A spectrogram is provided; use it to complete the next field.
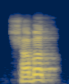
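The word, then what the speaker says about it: שבת: 샤밧 해보세요. 샤밧. 이 단어는 중요한 단어이기 때문에 꼭 기억해 놓으셔야 됩니다. 샤밧, 샤밧, 샤바트라고도 하는데 샤밧이라고 읽어보세요. 샤밧.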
